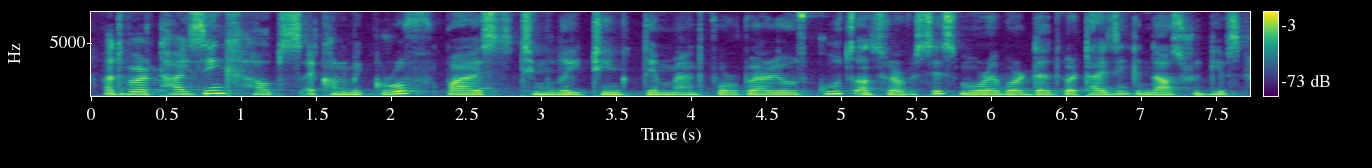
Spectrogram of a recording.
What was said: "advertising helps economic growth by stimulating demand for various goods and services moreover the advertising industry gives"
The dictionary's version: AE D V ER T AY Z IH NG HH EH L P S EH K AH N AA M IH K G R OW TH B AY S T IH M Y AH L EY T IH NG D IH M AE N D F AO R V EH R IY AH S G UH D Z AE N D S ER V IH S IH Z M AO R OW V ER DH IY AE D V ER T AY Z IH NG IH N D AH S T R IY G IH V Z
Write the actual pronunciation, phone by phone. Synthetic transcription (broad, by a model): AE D V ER T AY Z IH NG HH EH L P S EH K AH N AA M IH K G R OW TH B AY S T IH M Y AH L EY T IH NG D IH M AE N D F AO R V EH R IY AH S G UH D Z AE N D S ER V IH S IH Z M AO R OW V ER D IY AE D V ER T AY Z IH NG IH N D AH S T R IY G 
